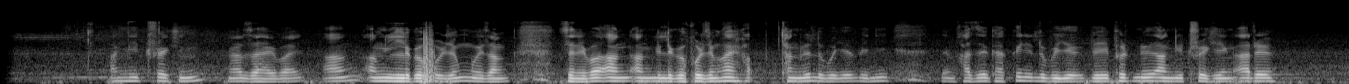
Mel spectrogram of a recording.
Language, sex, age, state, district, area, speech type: Bodo, male, 18-30, Assam, Chirang, urban, spontaneous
